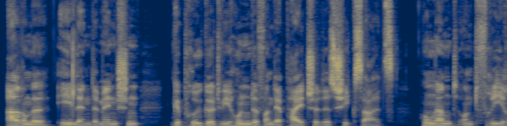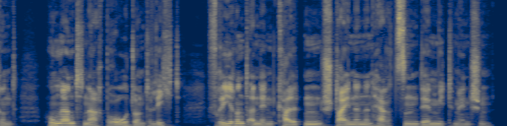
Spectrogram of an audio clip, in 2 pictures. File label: german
